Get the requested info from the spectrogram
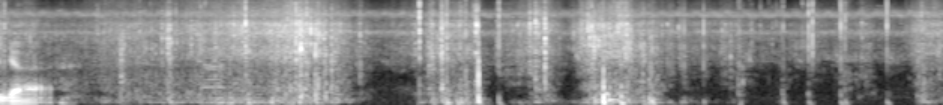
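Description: Dry grass nest material rustling and crackling as it is handled close up, a run of small irregular crackles that grows busier after about two seconds.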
